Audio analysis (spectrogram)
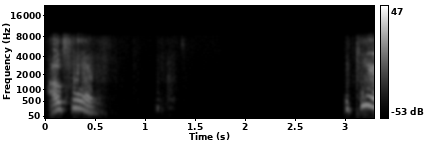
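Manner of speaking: usual speaking voice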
